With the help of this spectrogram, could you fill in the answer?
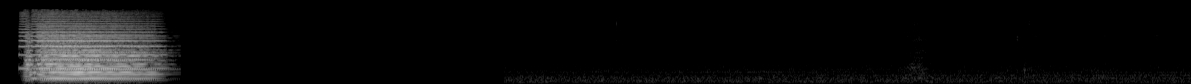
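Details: A short loud musical jingle, then near-silence with faint background hiss.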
